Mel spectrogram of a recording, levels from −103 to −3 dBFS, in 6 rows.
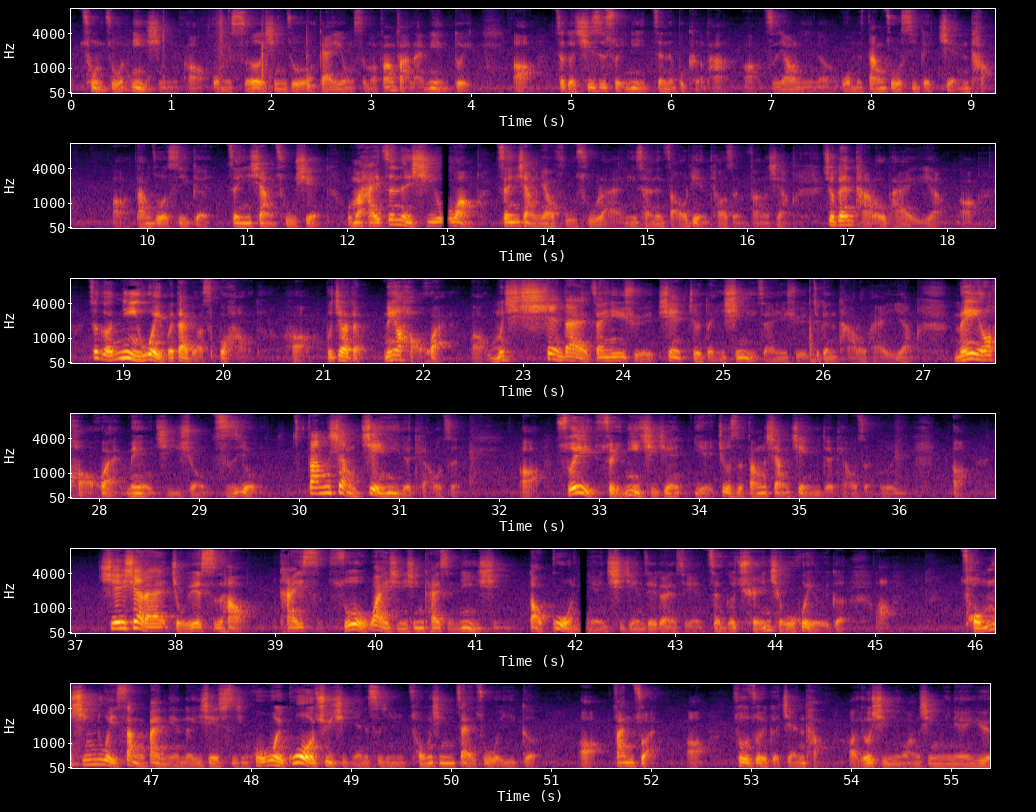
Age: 50-69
